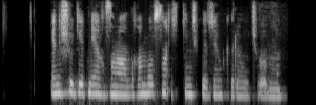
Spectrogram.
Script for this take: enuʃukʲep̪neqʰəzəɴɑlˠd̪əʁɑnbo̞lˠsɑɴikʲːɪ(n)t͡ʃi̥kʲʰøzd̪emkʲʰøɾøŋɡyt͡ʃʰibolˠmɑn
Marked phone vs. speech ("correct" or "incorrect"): correct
